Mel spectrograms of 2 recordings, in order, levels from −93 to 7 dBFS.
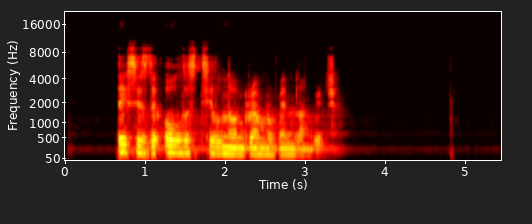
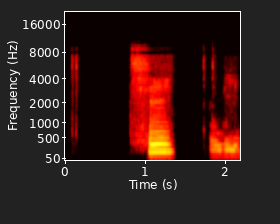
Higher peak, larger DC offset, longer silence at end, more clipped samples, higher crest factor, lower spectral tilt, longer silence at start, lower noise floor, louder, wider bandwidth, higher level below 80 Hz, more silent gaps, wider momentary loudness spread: first, -8 dBFS vs -12 dBFS; neither; first, 2.1 s vs 0 s; neither; about the same, 20 dB vs 18 dB; about the same, -5.5 dB/octave vs -6 dB/octave; second, 0.65 s vs 0.8 s; second, -85 dBFS vs under -90 dBFS; about the same, -25 LUFS vs -26 LUFS; about the same, 9.6 kHz vs 9.6 kHz; first, -64 dBFS vs -70 dBFS; second, none vs 1.40-1.54 s, 1.64-1.68 s; second, 15 LU vs 20 LU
